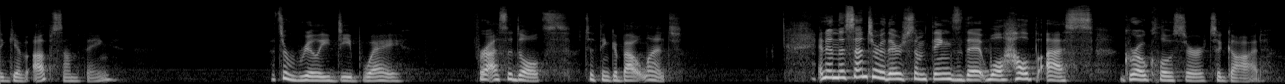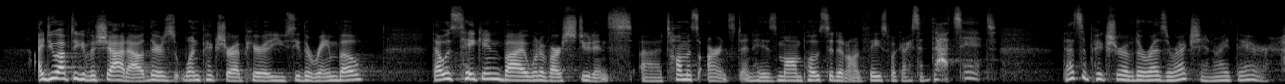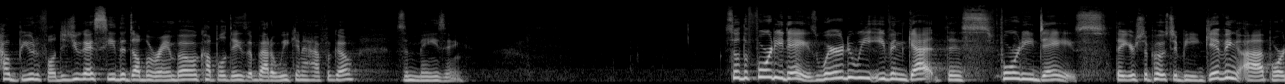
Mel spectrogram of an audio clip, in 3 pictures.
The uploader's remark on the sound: Delivered during the Contemporary Worship service.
